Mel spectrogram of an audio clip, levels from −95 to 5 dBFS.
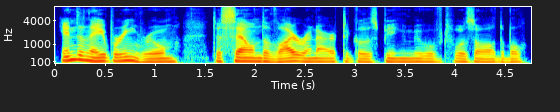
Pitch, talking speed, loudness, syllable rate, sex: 120 Hz, 165 wpm, -18 LUFS, 4.9 syllables/s, male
